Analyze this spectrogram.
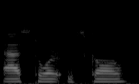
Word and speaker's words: Astor Uskal: It's pronounced Astor Uskal.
